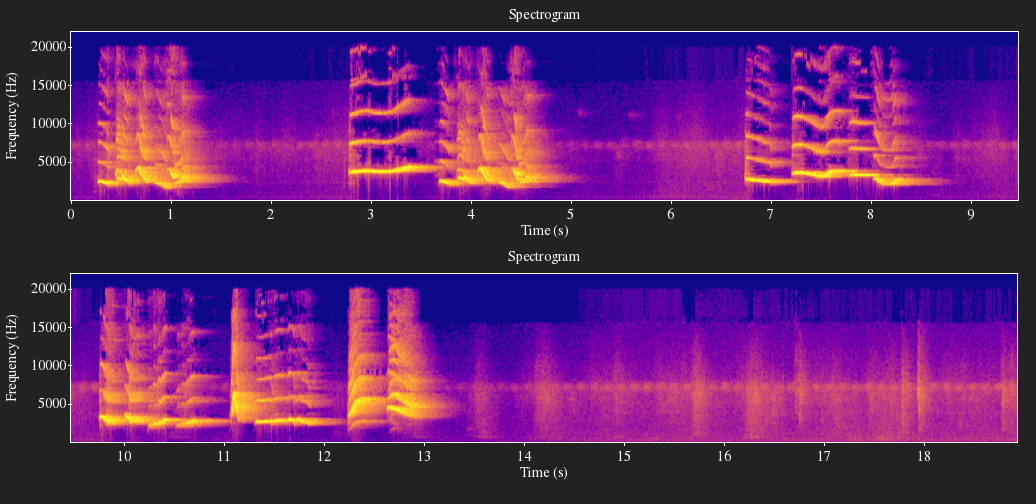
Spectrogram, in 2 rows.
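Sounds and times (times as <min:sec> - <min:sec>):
bird singing whistled phrases: 0:00.2 - 0:01.6, 0:02.8 - 0:05.0, 0:06.8 - 0:08.7, 0:09.8 - 0:13.3.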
